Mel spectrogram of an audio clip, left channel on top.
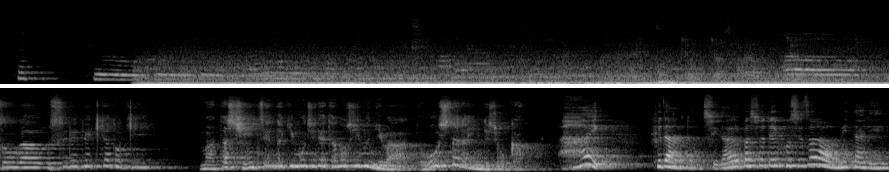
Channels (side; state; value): both; different; correlation 0.00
